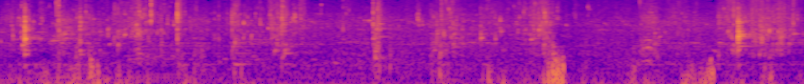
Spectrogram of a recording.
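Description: Hands washing pumpkin pieces and amaranth greens in a large aluminium basin of water: irregular splashing and sloshing, with water trickling off as the greens and lemongrass are lifted out. A dull thump a little past halfway is the loudest sound.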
